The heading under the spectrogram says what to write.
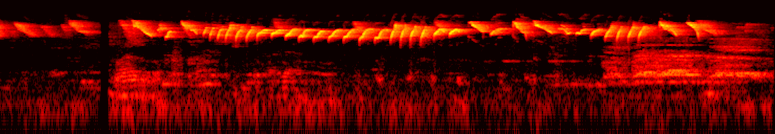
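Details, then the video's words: Continuous white-eye song for coaxing lazy caged birds into singing and copying: a long, unbroken flow of very fast, high, slurred chirps and twitters, with some soft low background murmur toward the end. "pancingan pleci malas bunyi"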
